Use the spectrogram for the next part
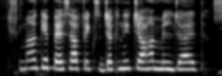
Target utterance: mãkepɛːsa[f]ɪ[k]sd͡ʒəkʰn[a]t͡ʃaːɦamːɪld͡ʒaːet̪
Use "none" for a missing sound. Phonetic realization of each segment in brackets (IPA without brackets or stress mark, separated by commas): f, k, i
